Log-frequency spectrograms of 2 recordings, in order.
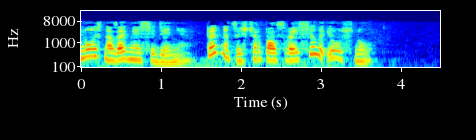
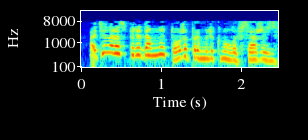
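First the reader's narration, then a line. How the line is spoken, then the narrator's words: Sighing. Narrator (Russian): вздохнул он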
